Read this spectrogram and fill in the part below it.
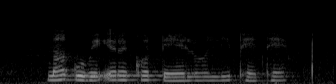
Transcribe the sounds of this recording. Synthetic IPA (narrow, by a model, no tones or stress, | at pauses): nak̬ʼuɓɛʔirɛkʰɔd̥ʱɛlɔlipʰɛːtʰɛ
